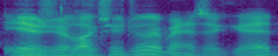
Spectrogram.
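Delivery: soft, mellow voice. Imitating the other speaker asking Heavy questions: imitating a mellow tone. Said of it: "your tone is so mellow and you're like".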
